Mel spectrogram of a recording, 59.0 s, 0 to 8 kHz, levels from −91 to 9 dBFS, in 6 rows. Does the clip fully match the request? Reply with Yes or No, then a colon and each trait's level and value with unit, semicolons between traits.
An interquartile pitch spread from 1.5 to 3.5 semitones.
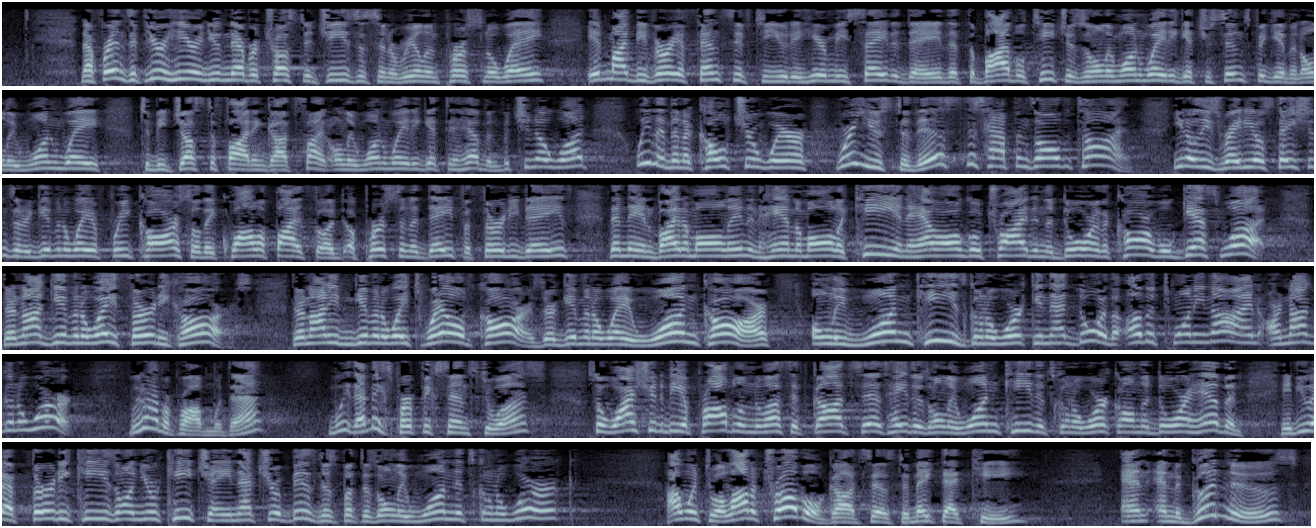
No: average, 4.6 semitones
